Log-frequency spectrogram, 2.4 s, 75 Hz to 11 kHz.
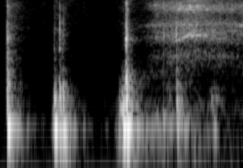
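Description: Three sharp metallic clicks about half a second apart as a 17 mm wrench works the sweep-angle nut on a wiper motor, loosening it.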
